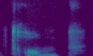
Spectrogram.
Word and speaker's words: trompent: Savoir que beaucoup de Français trompent, d'accord? Trompent, E-N-T à la fin, non prononciamos, leur tartine, lo he dicho muy bien, dans leur bol de café ou de lait.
